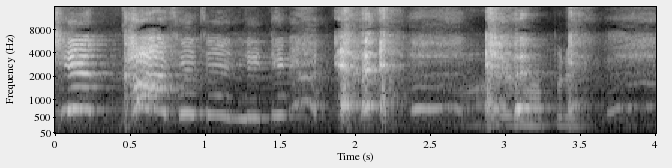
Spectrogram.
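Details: A young child gives several short, forced coughing bursts mixed with high, whiny voiced sounds after being refused a phone; a deliberate fake cough, not an illness cough.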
